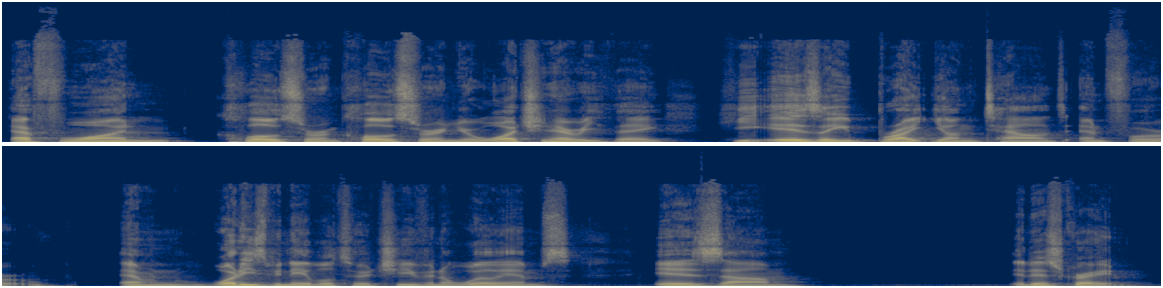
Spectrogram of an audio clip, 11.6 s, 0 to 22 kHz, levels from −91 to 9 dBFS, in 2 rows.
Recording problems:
none

